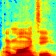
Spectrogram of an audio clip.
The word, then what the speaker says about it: Imonti: And Imonti, did I say your last name right? Close enough. Imonti. Yeah. I've heard it like 30 different ways. I'm not picky. Well, how do you say it? Imonti.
